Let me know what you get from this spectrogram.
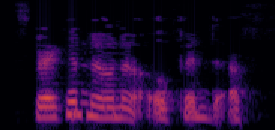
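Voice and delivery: plain reading voice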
